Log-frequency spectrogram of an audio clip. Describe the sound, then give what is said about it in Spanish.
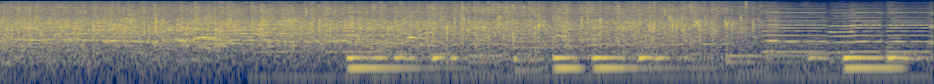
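A large audience claps loudly and steadily for the whole stretch, applauding a performer about to sing, while instrumental music starts up underneath, first low bass notes and then a brighter melody near the end. “Pues un fuerte aplauso”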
